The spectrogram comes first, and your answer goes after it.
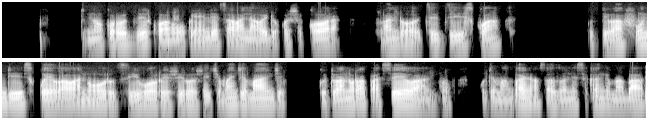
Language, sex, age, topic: Ndau, male, 18-24, education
